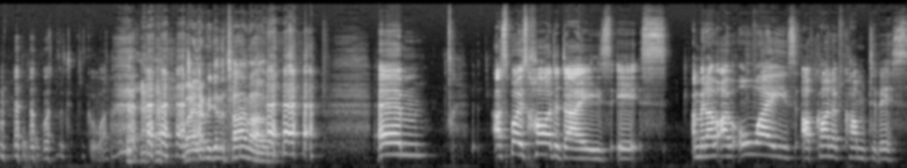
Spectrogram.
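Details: Adult woman speaking; normal speech.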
